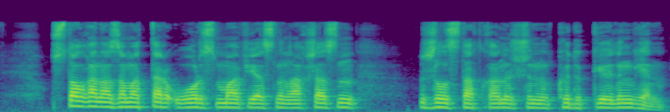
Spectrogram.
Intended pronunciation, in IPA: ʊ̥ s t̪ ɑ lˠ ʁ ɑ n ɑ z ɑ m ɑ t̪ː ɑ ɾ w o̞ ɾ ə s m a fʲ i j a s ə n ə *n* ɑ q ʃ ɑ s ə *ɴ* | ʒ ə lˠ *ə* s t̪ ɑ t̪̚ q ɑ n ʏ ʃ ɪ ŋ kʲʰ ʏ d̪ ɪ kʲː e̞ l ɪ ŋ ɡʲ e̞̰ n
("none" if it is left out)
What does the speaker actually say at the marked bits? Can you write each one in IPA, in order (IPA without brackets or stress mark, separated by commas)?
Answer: ɴ, n, ə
